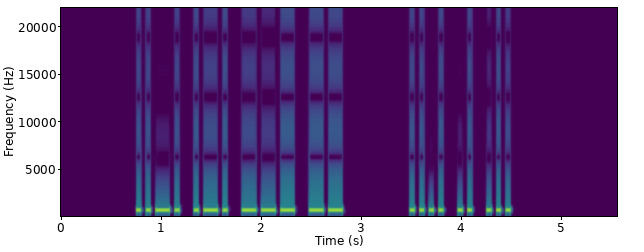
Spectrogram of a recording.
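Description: A Morse code key beeps out short and long steady tones.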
